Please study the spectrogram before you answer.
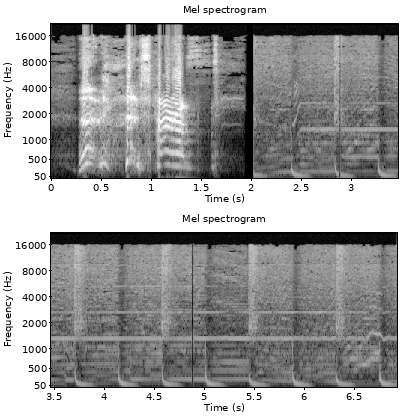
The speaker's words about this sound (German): Scheiße, man muss ja husten, ne?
